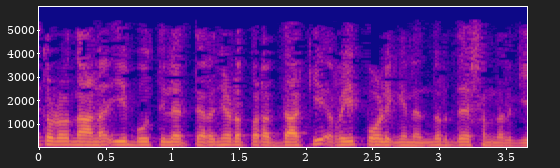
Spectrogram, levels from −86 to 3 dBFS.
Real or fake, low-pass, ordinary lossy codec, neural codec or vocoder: fake; 5.4 kHz; MP3, 24 kbps; vocoder, 44.1 kHz, 128 mel bands every 256 samples, BigVGAN v2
